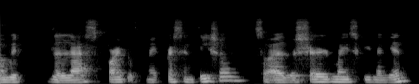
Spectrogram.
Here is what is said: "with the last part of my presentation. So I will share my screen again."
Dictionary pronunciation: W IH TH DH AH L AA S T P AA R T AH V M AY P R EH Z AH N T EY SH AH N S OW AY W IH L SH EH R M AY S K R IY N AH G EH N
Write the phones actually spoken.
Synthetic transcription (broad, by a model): W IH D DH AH L AA S T P AA R T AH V M AY P R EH S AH N T EY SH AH N S OW AY W IH L SH EH R M AY S K R IY N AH G EH N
